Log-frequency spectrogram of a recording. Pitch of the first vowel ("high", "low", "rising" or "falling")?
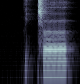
high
